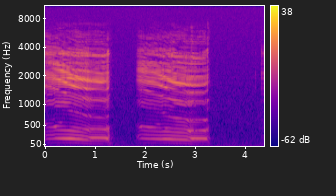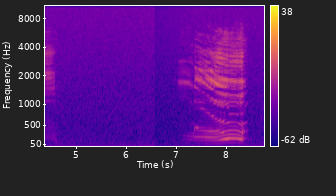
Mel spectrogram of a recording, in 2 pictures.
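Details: A red deer stag gives long, deep, groaning roars, each over a second long, during the rut in a Polish forest.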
